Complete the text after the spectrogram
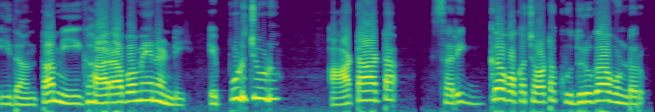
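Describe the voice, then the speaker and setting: A woman's voice: mid-range voice, animated, unhurried, no room sound, clean studio sound, lightly acted. A woman playing a poor, devoted beggar mother and mildly scolding wife in a dramatised moral story. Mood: chiding.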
